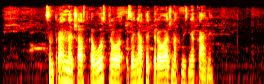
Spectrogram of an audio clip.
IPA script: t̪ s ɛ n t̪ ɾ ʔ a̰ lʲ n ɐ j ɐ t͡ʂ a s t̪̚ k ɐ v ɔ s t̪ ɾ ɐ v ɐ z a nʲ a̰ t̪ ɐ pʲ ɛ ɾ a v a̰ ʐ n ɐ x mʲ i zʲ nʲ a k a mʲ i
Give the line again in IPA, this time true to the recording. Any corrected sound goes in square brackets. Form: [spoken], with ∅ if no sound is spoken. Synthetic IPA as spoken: t̪ s ɛ n t̪ ɾ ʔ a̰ lʲ n ɐ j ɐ t͡ʂ a s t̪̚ k ɐ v ɔ s t̪ ɾ ɐ v ɐ z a nʲ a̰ t̪ ɐ pʲ ɛ ɾ a v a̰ ʐ n ɐ x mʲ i zʲ nʲ a k a mʲ i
